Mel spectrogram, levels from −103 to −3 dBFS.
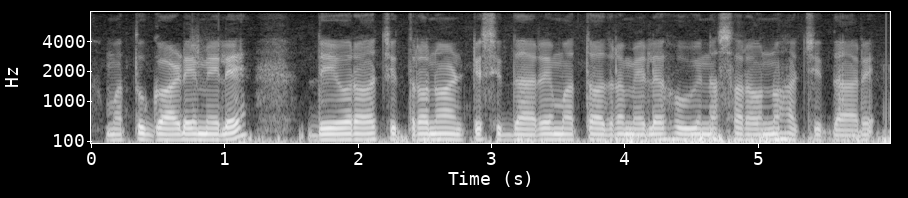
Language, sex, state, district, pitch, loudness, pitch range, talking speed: Kannada, male, Karnataka, Bidar, 125 Hz, -16 LUFS, 125-130 Hz, 120 wpm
